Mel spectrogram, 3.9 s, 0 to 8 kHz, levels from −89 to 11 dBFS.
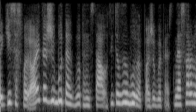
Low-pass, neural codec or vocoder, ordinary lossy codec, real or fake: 7.2 kHz; codec, 16 kHz, 0.5 kbps, X-Codec, HuBERT features, trained on balanced general audio; MP3, 64 kbps; fake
